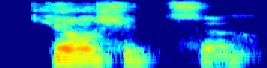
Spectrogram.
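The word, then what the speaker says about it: 教室: এটা হচ্ছে কিয়োশিৎসু, এটা হালকা ক্ষয়ের মতো কিন্তু উচ্চারণ হয়, কিয়োশিৎসু, হ্যাঁ। কিও একবার কড়া করে কিন্তু ক বলে না, হ্যাঁ, আবার কড়া করে খ কিন্তু বলে না, হ্যাঁ। মানে একবার খুব হার্ডলি খ, হার্ডলি ক এরকম না, কিন্তু দুইটার মাঝখানে হালকা করে ক্ষয়ের মতো।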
